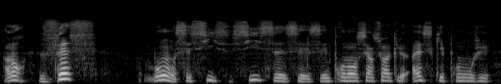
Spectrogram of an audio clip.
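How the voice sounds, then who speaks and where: Giving a spoken lesson, this language teacher hesitates and repeats each word while modeling its pronunciation. His voice is fairly high with a darkish tone, and he moves at a moderate pace. The recording is dull and lo-fi.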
